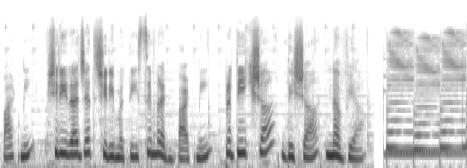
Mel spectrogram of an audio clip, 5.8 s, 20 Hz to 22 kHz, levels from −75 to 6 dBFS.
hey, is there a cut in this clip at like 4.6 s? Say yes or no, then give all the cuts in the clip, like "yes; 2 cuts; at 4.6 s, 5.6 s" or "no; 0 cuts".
yes; 1 cut; at 4.6 s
